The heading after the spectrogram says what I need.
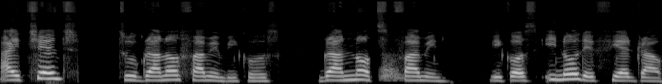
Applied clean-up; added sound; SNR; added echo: neural mask model Resemble Enhance denoiser.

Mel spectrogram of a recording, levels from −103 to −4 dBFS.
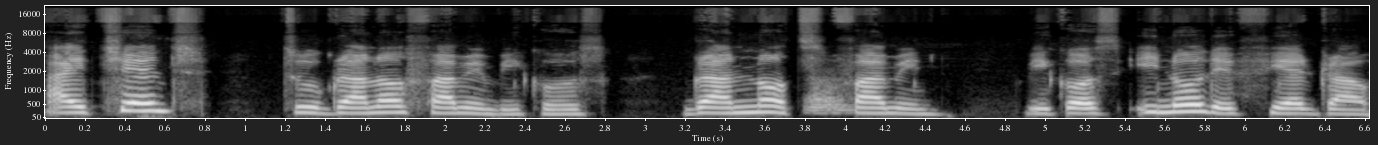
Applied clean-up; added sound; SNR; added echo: none; Brass instrument; 19 dB; none.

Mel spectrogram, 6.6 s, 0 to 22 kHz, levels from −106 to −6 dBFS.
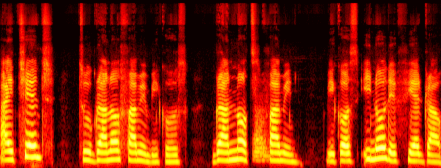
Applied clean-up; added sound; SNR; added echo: neural mask model RNNoise.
